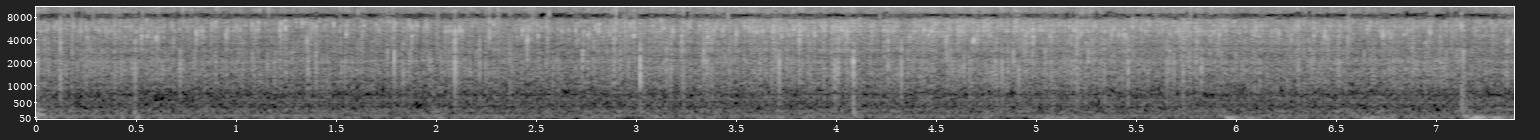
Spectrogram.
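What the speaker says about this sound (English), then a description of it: "this is a pan fry way I'm doing this. I have to cook both sides a little." Continuous sizzle of sardines pan frying in oil, close up, with frequent crisp pops and crackles over a constant hiss.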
